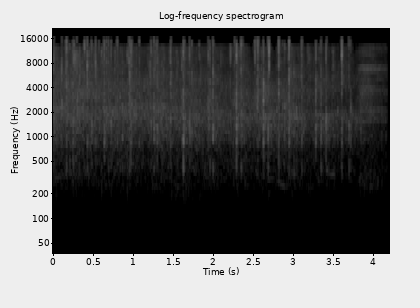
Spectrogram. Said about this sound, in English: You can go and sit down now. Round of applause for Willow.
